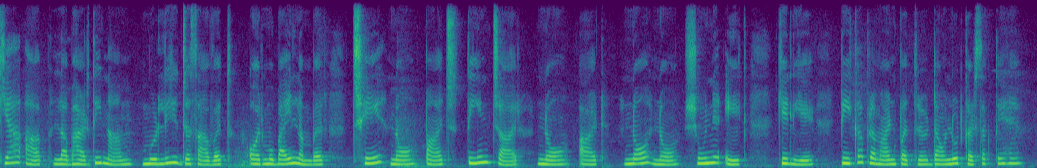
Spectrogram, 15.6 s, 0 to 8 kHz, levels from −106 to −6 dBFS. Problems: none marked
